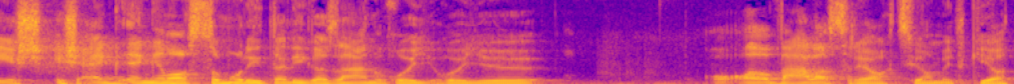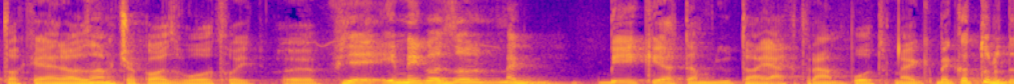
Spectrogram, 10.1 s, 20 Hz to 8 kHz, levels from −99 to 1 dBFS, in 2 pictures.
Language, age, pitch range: Hungarian, 30-49, 90-120 Hz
